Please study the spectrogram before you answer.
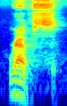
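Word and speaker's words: Ruas: It's A-R-T, yeah, A-R-T-U-R-O, Arturo, R-U-A-S, Rouse.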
